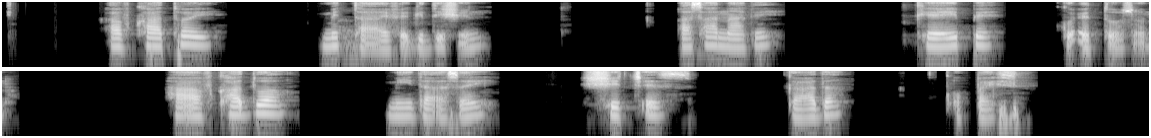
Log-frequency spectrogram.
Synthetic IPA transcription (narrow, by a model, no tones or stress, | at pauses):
ʔɐfkʰaːt̪ːɔj | mɪt̪ːɐ̰ɐ̰jfɛɡɪd̪ɪʃɪn | ʔɐsaːnaːt̪ɪ | kʰeːhɪpːɛ | ɡ̥ɔʔɛt̪ːo̞̰ːsɔ̰nɐ̥ | hɐɐfkʰaːd̪ʊwaː | miːd̪ɐʔɐsɐj | ʃɪt͡ʃʼːeːs | ɡ̥aːd̪ɐ | kʼɔpːɐjs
